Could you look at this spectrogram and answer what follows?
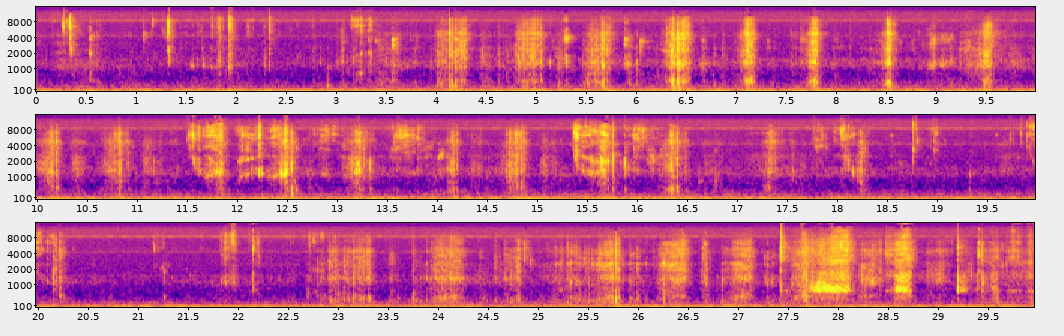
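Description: Ice being crunched and chewed close to the microphone: a dense, irregular run of crisp crackles from bite after bite, a little louder near the end, over a steady low hum.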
